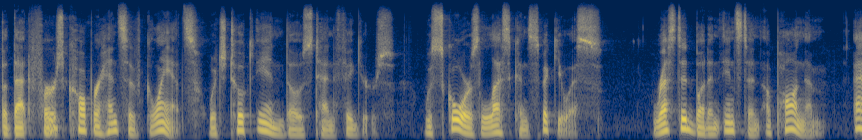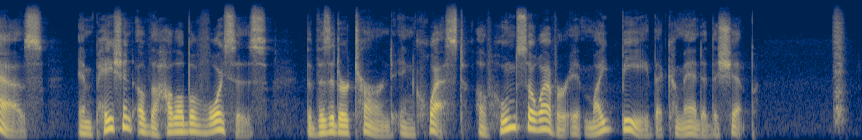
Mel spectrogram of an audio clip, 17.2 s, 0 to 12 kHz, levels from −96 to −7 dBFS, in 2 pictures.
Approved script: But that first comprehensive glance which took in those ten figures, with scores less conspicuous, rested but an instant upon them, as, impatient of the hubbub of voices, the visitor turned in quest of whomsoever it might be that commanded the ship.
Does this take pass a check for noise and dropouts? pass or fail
fail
